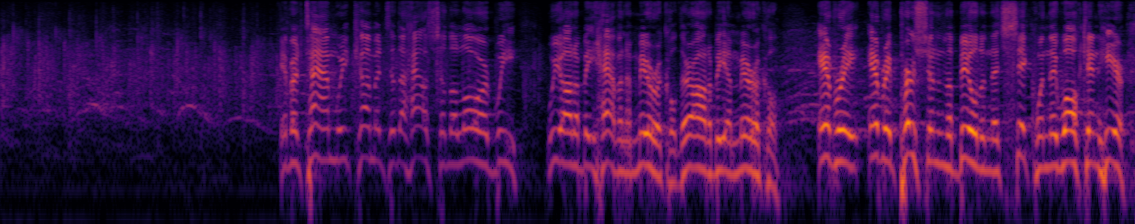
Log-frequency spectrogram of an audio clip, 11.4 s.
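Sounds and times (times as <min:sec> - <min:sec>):
faint clapping from audience: 0:00.0 - 0:06.7
speech: 0:02.8 - 0:11.3.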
